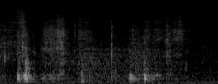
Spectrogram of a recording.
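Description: Pokémon trading cards rubbing and sliding against each other as a stack is sorted in the hands, faint, with a few short soft rustles.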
